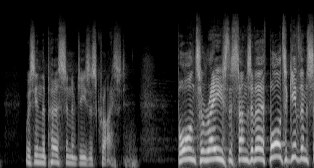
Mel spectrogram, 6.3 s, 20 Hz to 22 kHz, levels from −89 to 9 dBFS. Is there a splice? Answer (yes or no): no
